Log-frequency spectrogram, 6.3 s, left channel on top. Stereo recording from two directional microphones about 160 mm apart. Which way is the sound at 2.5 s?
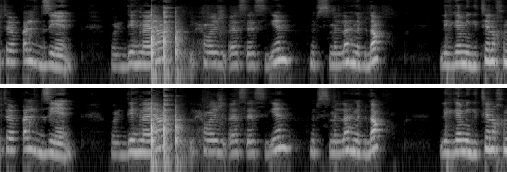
35° left (ahead or behind).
